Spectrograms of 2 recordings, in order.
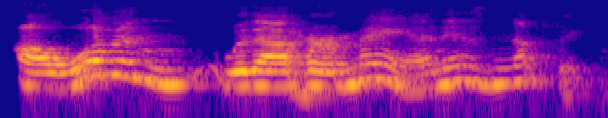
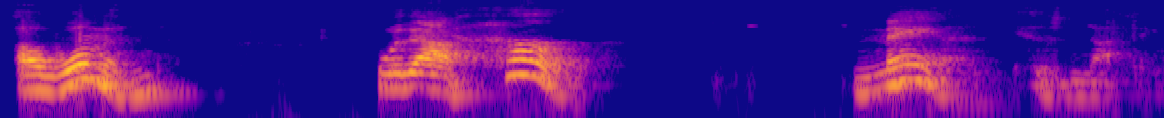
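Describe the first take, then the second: First: It is said without pauses inside the sentence. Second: It has pauses after 'woman' and after 'her'.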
